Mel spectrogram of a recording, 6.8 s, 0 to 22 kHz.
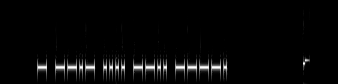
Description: Morse code, heard as a keyed tone, about 20 wpm, 700 Hz. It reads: TQHZ9
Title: Code Groups - 5 Letter:Numbers - 20wpm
